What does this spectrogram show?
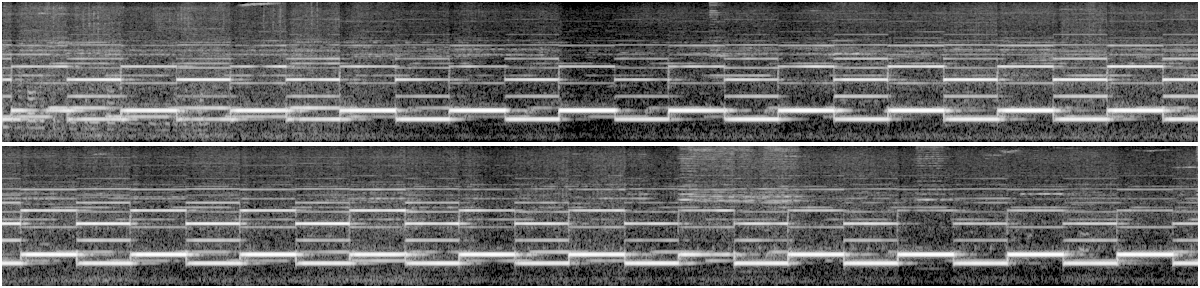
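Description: Railway level-crossing warning alarm sounding: an electronic two-tone chime that switches steadily back and forth between a higher and a lower note, signalling that a train is approaching. Road-traffic rumble runs underneath.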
